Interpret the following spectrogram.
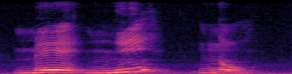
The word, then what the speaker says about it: menino: Menino. A sílaba forte está aqui na penúltima. Então, ela se classifica como paroxítona.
